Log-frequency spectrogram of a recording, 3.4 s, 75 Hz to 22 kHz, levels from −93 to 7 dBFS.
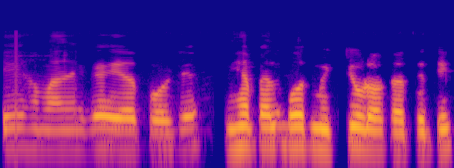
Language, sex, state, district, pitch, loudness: Hindi, male, Uttar Pradesh, Jyotiba Phule Nagar, 150 Hz, -18 LUFS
